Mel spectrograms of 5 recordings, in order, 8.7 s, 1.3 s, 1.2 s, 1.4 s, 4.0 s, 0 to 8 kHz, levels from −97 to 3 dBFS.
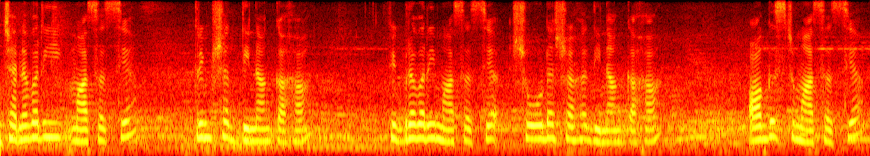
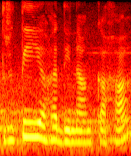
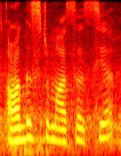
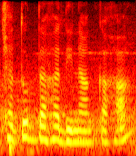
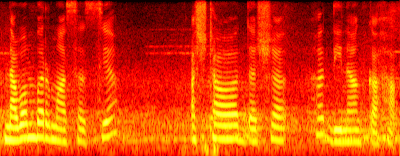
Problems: constant background noise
